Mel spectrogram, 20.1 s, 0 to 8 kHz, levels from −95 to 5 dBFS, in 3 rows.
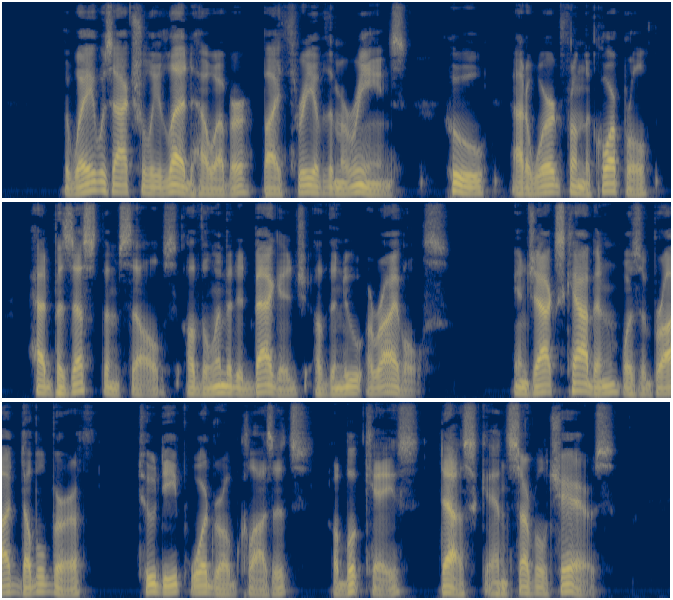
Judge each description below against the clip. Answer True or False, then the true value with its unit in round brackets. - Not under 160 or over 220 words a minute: False (145 wpm)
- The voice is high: False (90 Hz)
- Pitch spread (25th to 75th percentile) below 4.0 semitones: False (4.3 semitones)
